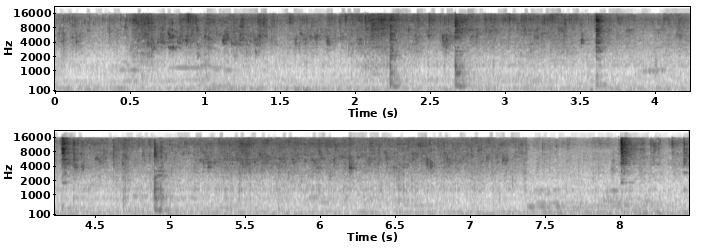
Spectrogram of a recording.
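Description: Food being fried in a pan in a village kitchen, with a soft sizzle beneath scattered scraping and clinking as pieces are turned, several sharp taps spaced through the clip.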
